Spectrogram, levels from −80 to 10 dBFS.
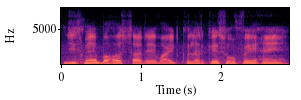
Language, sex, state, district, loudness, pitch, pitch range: Hindi, male, Uttar Pradesh, Lucknow, -15 LUFS, 135 Hz, 130-140 Hz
